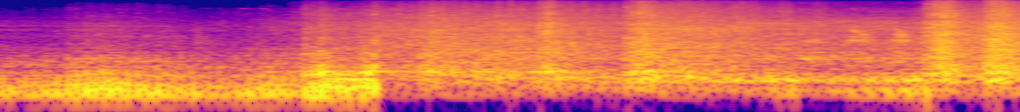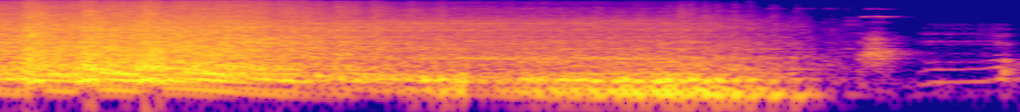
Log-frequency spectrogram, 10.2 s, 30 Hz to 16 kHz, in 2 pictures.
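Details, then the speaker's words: 2001 Harley-Davidson Fatboy Softail, carbureted air-cooled 88-inch V-twin, after full fuel system and carburetor rebuild, test ride: deep rumble revving up and settling, even firing, no misses or knocks; running healthy with decent power. "Holy cow, this was a bigger project than what I thought, but this is an awesome running machine."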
